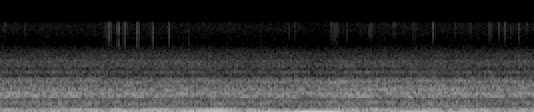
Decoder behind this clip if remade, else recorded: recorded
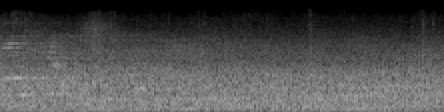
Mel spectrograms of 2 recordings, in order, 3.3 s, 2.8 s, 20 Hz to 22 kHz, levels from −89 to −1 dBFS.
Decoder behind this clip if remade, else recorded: recorded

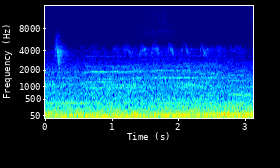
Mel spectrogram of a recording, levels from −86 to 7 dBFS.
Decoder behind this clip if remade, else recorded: recorded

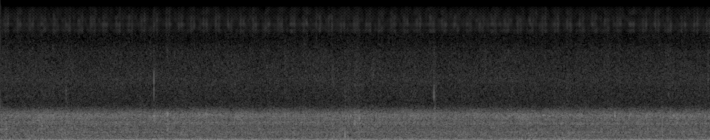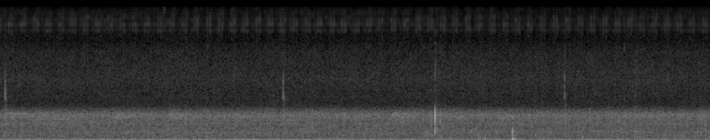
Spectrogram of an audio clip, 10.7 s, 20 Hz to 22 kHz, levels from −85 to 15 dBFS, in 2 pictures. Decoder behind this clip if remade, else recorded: remade, vocoder, BigVGAN v2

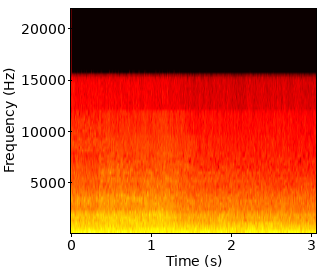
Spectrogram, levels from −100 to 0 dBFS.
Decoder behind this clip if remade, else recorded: recorded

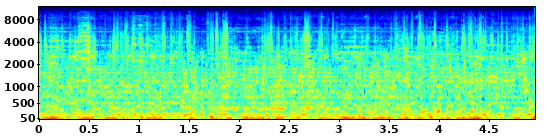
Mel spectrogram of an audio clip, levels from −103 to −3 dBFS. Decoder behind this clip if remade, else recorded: remade, vocoder, BigVGAN v2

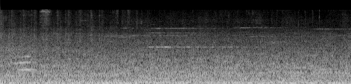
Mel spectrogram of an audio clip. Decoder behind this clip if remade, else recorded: recorded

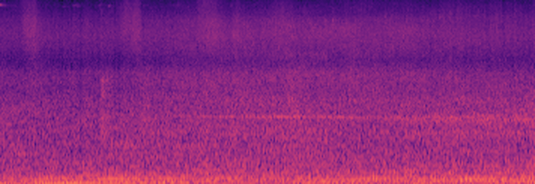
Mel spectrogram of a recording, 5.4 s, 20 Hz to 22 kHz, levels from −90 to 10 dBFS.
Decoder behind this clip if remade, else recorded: recorded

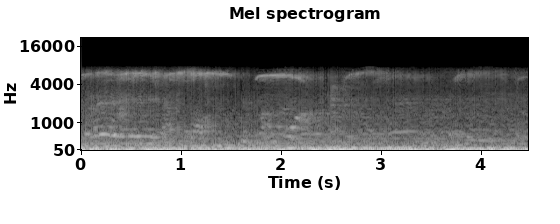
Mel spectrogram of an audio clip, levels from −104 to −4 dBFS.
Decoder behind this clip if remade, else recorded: remade, vocoder, BigVGAN v2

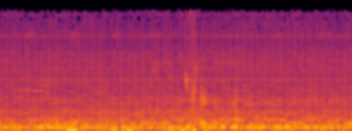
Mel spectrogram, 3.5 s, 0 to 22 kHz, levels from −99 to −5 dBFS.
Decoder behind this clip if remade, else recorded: remade, vocoder, BigVGAN v2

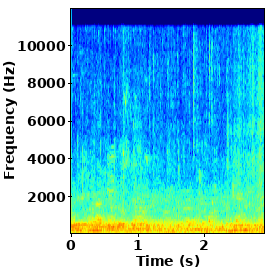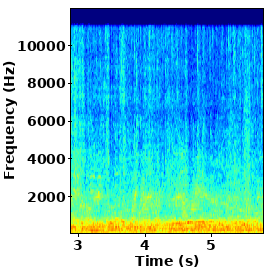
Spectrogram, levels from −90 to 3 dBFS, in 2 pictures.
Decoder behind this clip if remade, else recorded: recorded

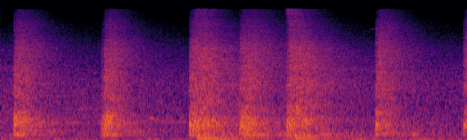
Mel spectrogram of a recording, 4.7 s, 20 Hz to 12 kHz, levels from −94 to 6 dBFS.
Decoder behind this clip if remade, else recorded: recorded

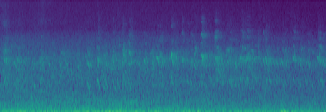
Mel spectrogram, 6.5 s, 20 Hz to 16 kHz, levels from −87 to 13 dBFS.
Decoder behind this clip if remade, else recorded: remade, vocoder, BigVGAN v2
